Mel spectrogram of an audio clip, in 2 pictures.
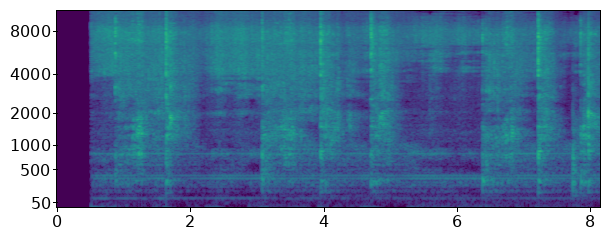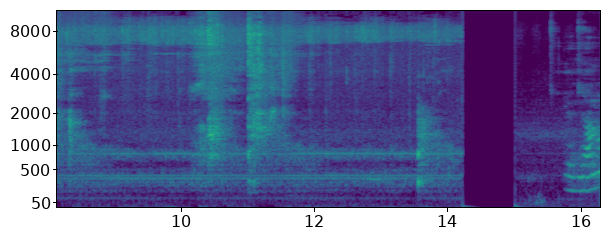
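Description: Paneer being stirred into spices in a pan for paneer kofta, with repeated utensil clinks and scrapes against the metal over a steady background hum, faint sizzling beneath, continuous and close.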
